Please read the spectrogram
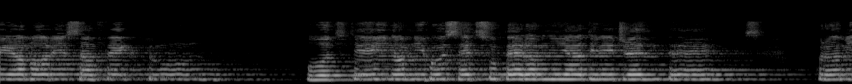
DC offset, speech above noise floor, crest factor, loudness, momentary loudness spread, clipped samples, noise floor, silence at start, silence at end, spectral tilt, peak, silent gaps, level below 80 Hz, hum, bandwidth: under 0.1%; 31 dB; 16 dB; -31 LUFS; 15 LU; under 0.1%; -62 dBFS; 0 s; 0 s; -3.5 dB/octave; -16 dBFS; none; under -90 dBFS; none; 8 kHz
